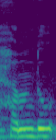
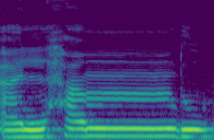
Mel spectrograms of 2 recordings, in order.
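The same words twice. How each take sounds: First: The m sound is rushed and barely held. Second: The m sound is stretched out with extra nasality. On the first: "बहुत जल्दी अल्हम्दु ऐसे भी नहीं पढ़ना, ये मीम अदा ही नहीं हुआ" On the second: "लेकिन इतना लंबा नहीं करना"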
